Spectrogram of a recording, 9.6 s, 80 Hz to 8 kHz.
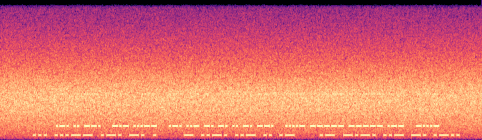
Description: Morse code, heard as two keyed tones, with radio static. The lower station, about 22 wpm, 380 Hz: S3RNE TFUIA ACUNL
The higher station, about 34 wpm, 900 Hz: RIG K3 RUNNING 400W <BT>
